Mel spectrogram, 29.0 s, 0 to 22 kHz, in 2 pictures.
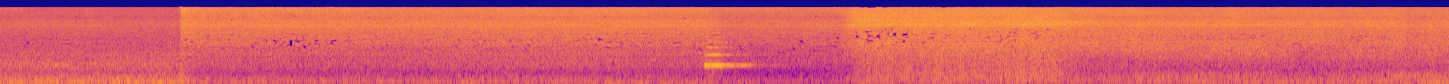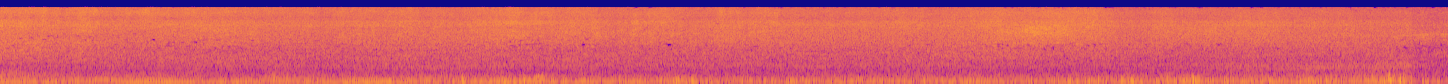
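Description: Brookes No. 1, an 0-6-0 saddle-tank steam locomotive, blowing off steam with a loud hiss that starts suddenly about two seconds in. A short high whistle toot comes about seven seconds in. A louder burst of hiss follows as the engine moves off, steam venting low from the cylinder drain cocks.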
